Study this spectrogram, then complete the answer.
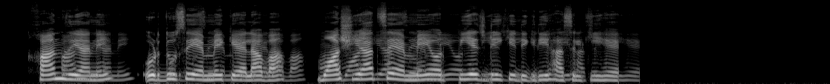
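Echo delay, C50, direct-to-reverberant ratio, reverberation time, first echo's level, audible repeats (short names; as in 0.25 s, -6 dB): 0.213 s, none, none, none, -14.0 dB, 1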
